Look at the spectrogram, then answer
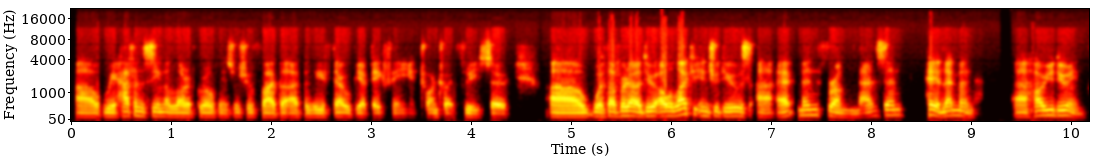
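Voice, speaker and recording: A man's voice: fairly low pitch, warm tone, no echo. A man hosting an online panel, introducing guests in a casual way with many fillers. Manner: casual, filler-heavy, upbeat. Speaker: host. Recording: dull lo-fi sound.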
